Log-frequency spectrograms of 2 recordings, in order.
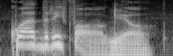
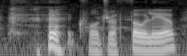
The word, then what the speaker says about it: quadrifoglio: say four leaf clover how do you go about pronouncing it quadrifoglio quadrifoglio quadrafolio uh with a the silent g um let's suppose so quadrifoglio is the uh the hard g anyway um i'll be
